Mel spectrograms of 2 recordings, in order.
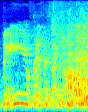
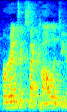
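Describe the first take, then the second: First: High, loud, laughing disbelief; amazed laugh. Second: Said in the usual way. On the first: Retold or imitated. Priest hearing the girl's answer, high and laughing with delight. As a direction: marvel at it through a laugh.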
